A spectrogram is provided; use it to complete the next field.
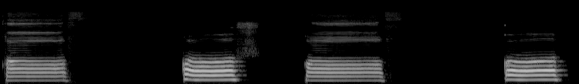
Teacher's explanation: দিকে ধাক্কা দিতে হবে হ্যাঁ হ্যাঁ তালুর সাথে যুক্ত করতে হবে জিহ্বার গোড়াটা উপরের তালুর সাথে মিলিয়ে আমরা কফ উচ্চারণ করতে পারি · উপরের তালুর সঙ্গে লাগিয়ে এই যে জিহ্বার গোড়াটা আছে এখানে দেখেন জিহ্বার গোড়া তার বরাবর উপরের তালুর সঙ্গে যুক্ত হবে এটা হলো জিহ্বার গোড়া এবং এটা উপরের তালুর সঙ্গে যুক্ত হয়ে কফ উচ্চারিত হবে বলেন কফ কফ কফ কফ হ্যাঁ তাহলে আমাদের মাখরাজ মোটামুটি হয়ে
